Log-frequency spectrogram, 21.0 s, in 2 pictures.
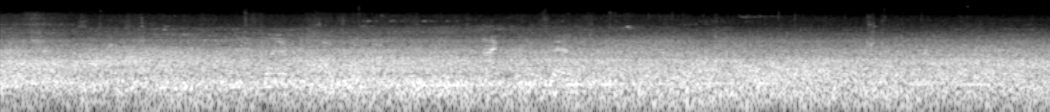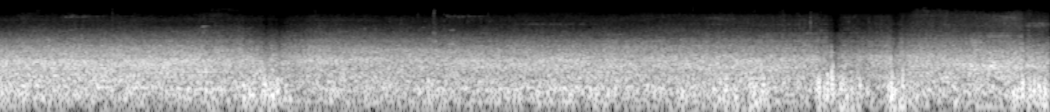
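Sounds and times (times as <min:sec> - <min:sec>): city traffic noise: 0:00.0 - 0:21.0
passenger train rumbling: 0:00.0 - 0:21.0.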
